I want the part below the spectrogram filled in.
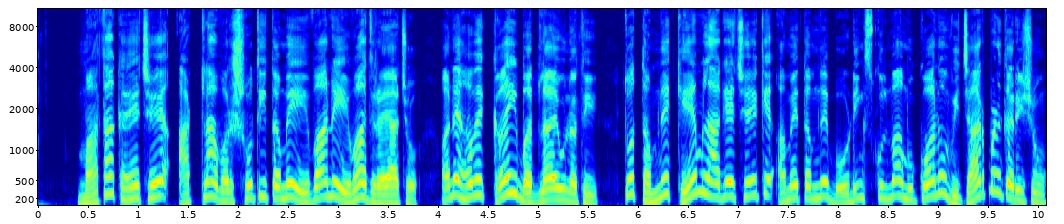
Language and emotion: Gujarati, surprised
